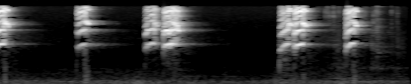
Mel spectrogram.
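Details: Young rosy-faced lovebirds and incubating parents give six sharp, shrill chirps in small clusters, some doubled, with clean silence between them.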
